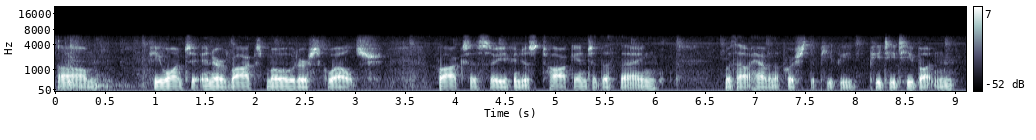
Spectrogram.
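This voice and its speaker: A man's voice: very deep voice, level tone, moderate pace. A man giving a casual product demonstration, thinking aloud in a tentative way as he fiddles. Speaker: product reviewer. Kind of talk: casual unboxing and demonstration talk. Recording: dull lo-fi recording, noisy with clicks and beeps.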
